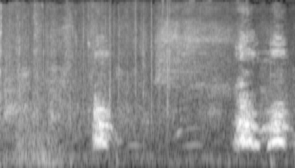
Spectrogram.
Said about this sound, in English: The dogs are panting and ready for water.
